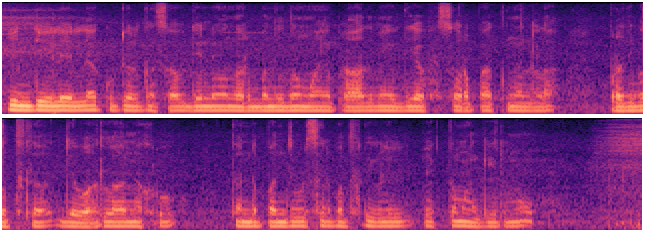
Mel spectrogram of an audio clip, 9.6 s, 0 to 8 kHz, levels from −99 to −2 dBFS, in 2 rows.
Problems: background sounds at intervals, low volume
